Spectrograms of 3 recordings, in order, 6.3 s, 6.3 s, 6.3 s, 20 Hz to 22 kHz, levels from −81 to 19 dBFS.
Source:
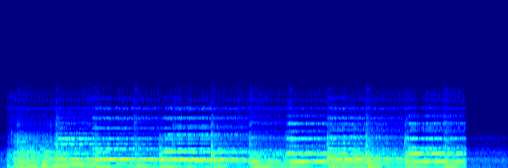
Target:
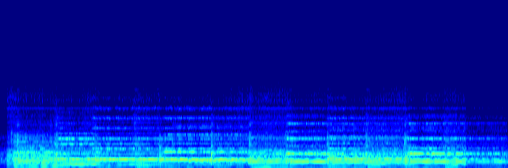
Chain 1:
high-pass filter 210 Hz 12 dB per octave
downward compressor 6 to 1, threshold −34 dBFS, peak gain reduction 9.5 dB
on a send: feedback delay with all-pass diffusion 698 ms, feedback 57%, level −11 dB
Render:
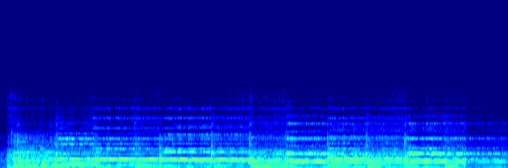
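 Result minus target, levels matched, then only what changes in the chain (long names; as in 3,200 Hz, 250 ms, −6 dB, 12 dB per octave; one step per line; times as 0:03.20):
250 Hz band +11.5 dB
change: high-pass filter 690 Hz 12 dB per octave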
